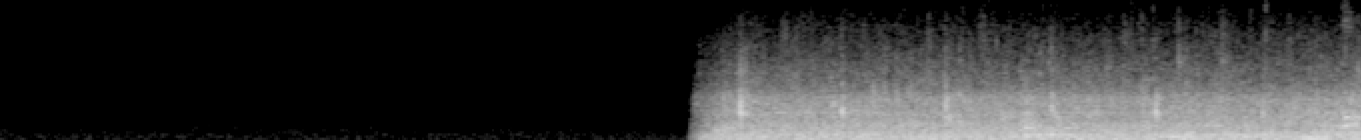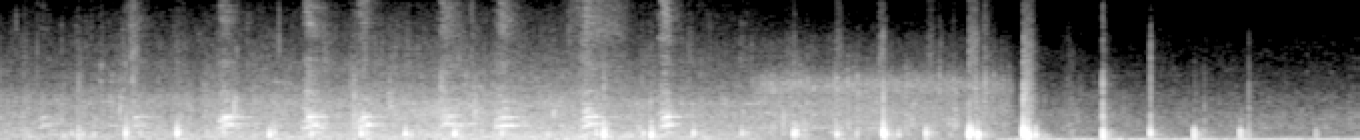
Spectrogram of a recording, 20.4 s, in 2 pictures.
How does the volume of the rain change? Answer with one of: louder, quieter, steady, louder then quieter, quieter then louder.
louder then quieter.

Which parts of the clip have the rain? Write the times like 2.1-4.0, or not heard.
5.2-20.3.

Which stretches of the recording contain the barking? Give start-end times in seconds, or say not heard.
10.1-15.4.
